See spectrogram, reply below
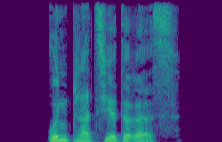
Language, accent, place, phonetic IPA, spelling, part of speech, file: German, Germany, Berlin, [ˈʊnplaˌt͡siːɐ̯təʁəs], unplatzierteres, adjective, De-unplatzierteres.ogg
- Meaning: strong/mixed nominative/accusative neuter singular comparative degree of unplatziert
